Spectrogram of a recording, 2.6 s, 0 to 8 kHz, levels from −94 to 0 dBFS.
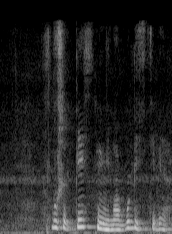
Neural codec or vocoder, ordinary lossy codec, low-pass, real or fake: codec, 16 kHz, 16 kbps, FreqCodec, smaller model; AAC, 32 kbps; 7.2 kHz; fake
